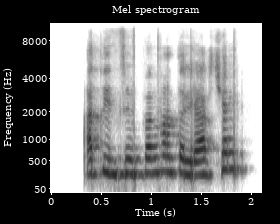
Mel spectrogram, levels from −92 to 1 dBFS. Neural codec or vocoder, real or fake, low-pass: autoencoder, 48 kHz, 32 numbers a frame, DAC-VAE, trained on Japanese speech; fake; 9.9 kHz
